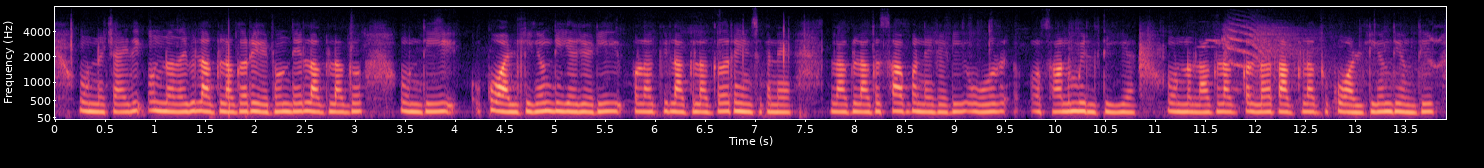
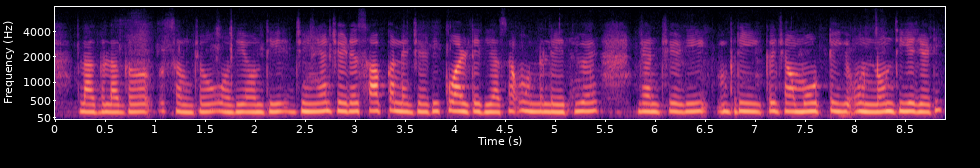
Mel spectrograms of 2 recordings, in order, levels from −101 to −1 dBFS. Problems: none marked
